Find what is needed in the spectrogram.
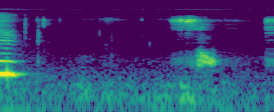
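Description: The end of a spoken word, then quiet with one brief, soft breathy vocal sound about a second and a half in.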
